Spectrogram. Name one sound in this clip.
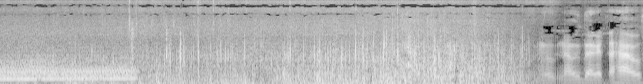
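A car engine roars loudly as the car drives off.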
